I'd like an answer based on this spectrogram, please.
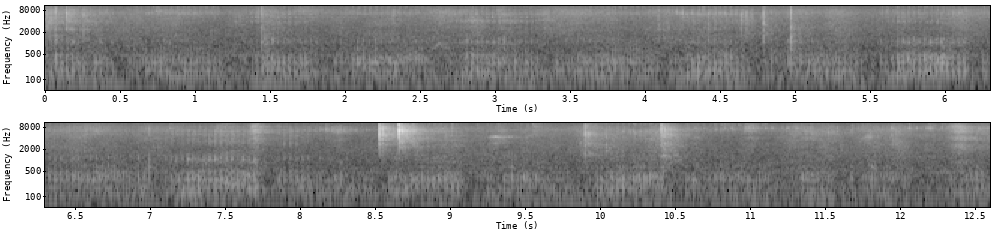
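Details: Domestic cat purring while being petted by a four-month-old baby; a steady low rumbling purr in soft rhythmic pulses, swelling and easing about twice a second, with a few faint clicks and rustles from handling.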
